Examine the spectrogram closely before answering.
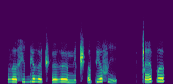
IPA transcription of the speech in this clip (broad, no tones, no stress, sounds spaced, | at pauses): ð ə x i bʲ ə ð ø t͡ʃʼ ø ð ø mʲ ə t͡ʃʼ ə pʲ ə f i | ǀ ɛ p ə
